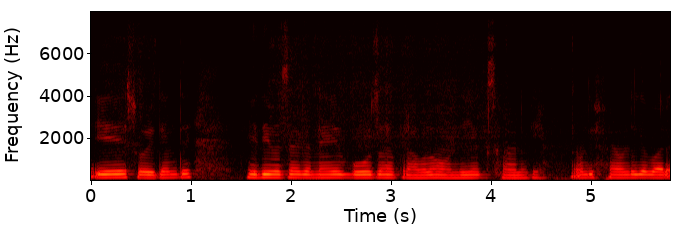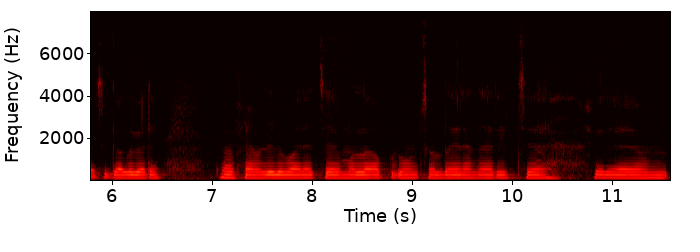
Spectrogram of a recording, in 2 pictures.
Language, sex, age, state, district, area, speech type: Dogri, male, 30-45, Jammu and Kashmir, Udhampur, rural, spontaneous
